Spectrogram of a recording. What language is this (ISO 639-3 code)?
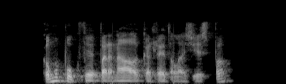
cat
